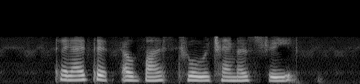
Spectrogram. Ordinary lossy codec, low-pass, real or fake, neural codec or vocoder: none; 3.6 kHz; fake; codec, 16 kHz, 0.5 kbps, FreqCodec, larger model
